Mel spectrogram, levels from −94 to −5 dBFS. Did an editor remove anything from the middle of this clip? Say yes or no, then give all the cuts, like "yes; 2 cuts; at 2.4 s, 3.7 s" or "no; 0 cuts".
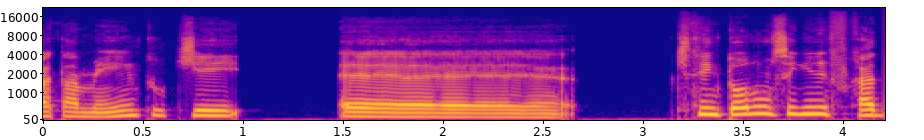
yes; 1 cut; at 2.9 s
